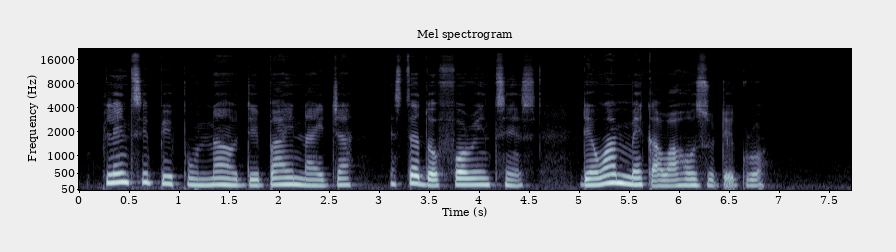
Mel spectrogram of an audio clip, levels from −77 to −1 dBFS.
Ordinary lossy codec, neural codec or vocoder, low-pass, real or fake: none; none; 19.8 kHz; real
